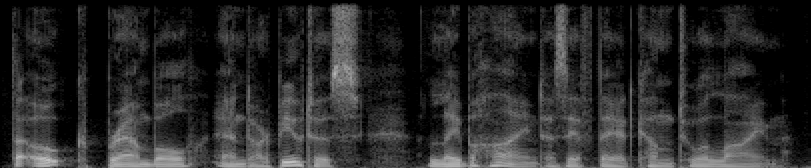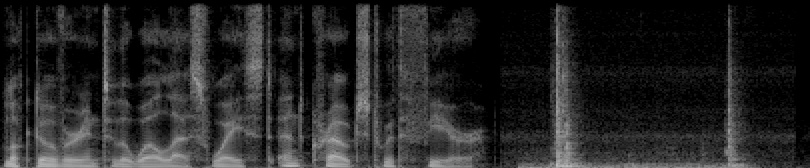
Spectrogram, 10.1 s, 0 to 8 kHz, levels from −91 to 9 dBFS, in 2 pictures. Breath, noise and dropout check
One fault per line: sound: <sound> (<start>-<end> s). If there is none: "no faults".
sound: squeak (8.3-9.8 s)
